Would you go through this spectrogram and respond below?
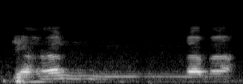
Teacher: جہنم، بڑی ہا ہے، حلق کے آخری حصے سے ادا ہوتی ہے، جس کو اقصی حلق کہتے ہیں، جو سینے کے ساتھ ملا ہوا ہے. · نون مشدد ہے، شد والے نون پہ ہمیشہ غنہ ہوتا ہے. غنہ آواز کو ناک میں چھپا کر ادا کرنا ایک الف کی مقدار کے برابر.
